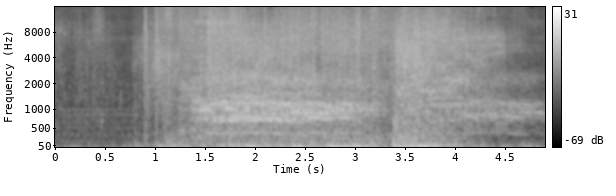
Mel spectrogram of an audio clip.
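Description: Small creatures skitter and clash in a busy video game battle.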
